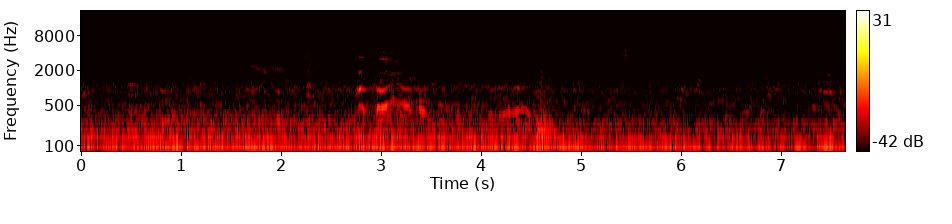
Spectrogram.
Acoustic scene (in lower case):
park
